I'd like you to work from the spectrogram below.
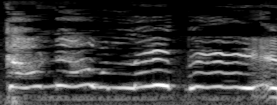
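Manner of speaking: high, loud, drawn-out mock scream; imitated scream. Fan imitating the Phantom's outburst, screaming. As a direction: scream it slowly like an anguished film performance. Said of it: "he's, like, screaming".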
